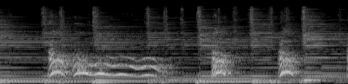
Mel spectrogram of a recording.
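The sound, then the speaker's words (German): A young shepherd mix puppy, a street dog from Romania, barks and yips in three bursts, the first drawn out into a whiny, wavering cry, over a steady low hum. “Kaya, leuchtend braune Augen, ausdrucksstarkes Gesicht, noch tapsige Welpenschritte, ein Schäferhund-Mix aus Rumänien.”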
